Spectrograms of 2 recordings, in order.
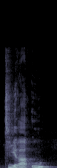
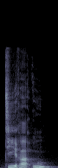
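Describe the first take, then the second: First: It is said casually, with the first word shortened. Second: It is said casually, with the first word shortened.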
